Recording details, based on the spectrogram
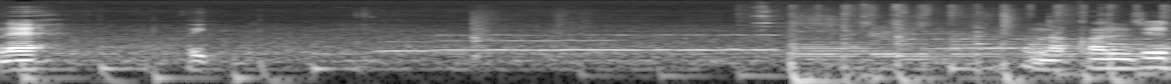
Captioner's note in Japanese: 刃先を研ぐ音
